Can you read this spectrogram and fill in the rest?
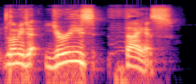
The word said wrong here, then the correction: Eurystheus: No, there's no thigh in there that I know of.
